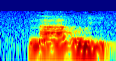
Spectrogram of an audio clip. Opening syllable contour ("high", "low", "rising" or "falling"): low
